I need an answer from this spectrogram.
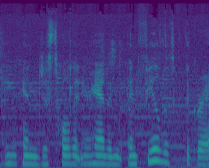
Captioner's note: speaking in foreign language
